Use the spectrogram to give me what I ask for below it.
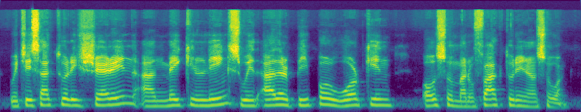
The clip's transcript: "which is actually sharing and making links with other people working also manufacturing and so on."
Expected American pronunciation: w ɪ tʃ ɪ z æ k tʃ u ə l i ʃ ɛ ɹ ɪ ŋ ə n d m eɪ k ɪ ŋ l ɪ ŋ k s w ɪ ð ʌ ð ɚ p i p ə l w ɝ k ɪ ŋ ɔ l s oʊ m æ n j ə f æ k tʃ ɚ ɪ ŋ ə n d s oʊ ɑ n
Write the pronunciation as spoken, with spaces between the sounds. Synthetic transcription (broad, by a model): w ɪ tʃ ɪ s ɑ k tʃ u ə l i ʃ ɛ ɹ ɪ ŋ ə n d m eɪ k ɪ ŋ l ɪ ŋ k s w ɪ ð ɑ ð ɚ p i p ə l w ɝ k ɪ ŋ ɔ l s oʊ m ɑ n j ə f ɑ k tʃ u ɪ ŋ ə n s oʊ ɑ n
